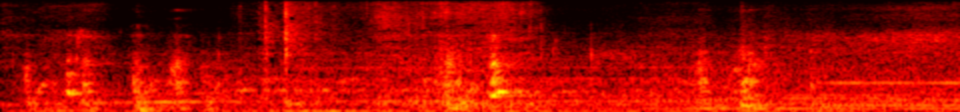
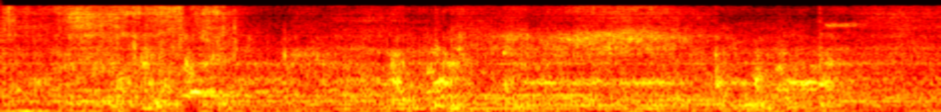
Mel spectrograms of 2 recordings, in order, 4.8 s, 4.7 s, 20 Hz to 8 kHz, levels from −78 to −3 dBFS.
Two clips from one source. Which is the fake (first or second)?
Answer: second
